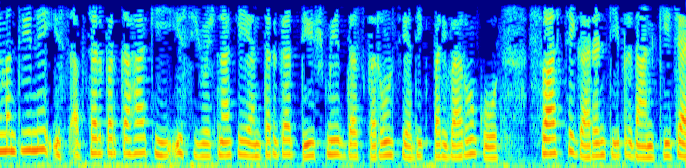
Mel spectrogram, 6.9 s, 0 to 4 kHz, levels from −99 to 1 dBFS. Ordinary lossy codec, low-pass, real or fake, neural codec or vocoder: none; 3.6 kHz; real; none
